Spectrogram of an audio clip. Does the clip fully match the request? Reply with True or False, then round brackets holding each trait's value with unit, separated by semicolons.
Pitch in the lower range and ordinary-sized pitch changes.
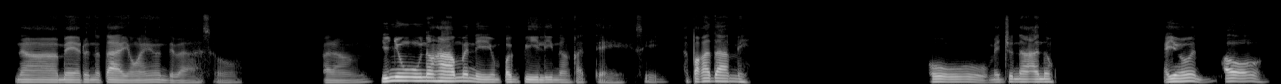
True (110 Hz; 4.6 semitones)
